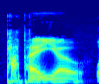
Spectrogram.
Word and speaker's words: Papo & Yo: Well, apparently the correct pronunciation in Latin American is Papa EO.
